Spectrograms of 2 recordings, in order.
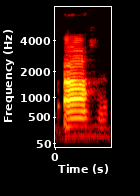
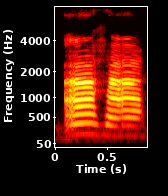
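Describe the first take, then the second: First: Taunting aha; mocking aha. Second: Taunting aha, punched; mocking aha. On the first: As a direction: laugh it at her. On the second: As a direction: throw a smug aha. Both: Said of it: "I said".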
